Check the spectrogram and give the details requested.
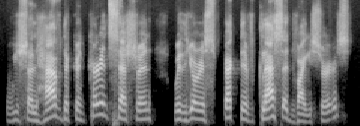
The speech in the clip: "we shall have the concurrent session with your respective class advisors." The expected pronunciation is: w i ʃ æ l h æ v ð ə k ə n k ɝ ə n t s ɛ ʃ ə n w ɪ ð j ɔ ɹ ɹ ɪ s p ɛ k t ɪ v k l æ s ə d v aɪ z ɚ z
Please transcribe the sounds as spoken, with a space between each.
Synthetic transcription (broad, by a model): w i ʃ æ l h æ v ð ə k ə n k ɝ ə n t s ɛ ʃ ə n w ɪ ð j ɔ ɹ ɹ ɪ s p ɛ k t ɪ v k l æ s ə d v aɪ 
